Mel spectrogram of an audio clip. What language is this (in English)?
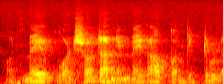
Finnish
